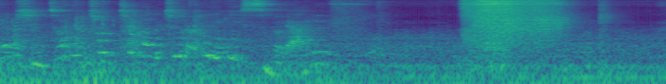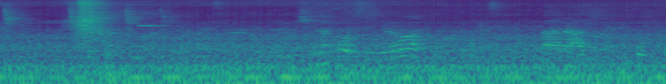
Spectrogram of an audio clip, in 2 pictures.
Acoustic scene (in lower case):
bus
